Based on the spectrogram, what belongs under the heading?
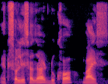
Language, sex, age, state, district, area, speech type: Assamese, male, 18-30, Assam, Dibrugarh, rural, spontaneous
